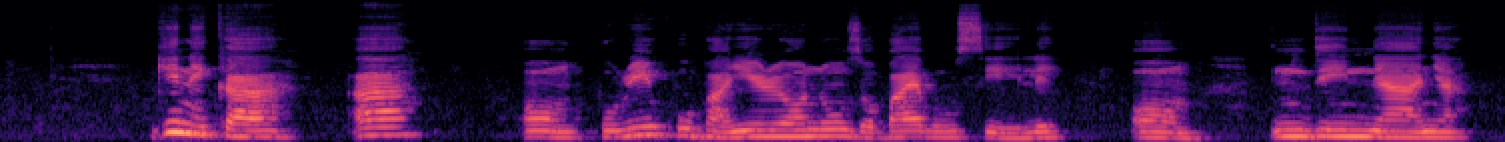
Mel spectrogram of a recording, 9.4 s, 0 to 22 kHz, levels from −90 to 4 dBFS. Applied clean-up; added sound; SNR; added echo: none; none; none; none.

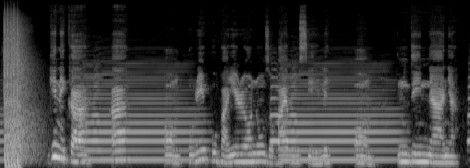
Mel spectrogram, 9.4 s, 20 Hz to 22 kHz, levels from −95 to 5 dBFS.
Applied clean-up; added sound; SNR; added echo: none; Gunshot, gunfire + Wind instrument, woodwind instrument; 4 dB; none.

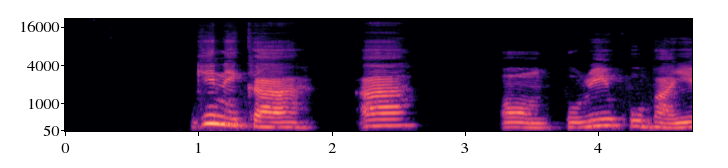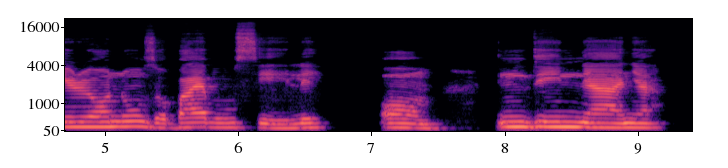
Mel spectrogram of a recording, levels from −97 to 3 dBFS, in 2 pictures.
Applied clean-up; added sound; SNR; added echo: neural mask model Resemble Enhance denoiser.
